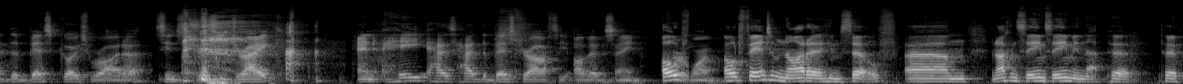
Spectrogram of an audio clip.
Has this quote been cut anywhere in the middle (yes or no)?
yes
